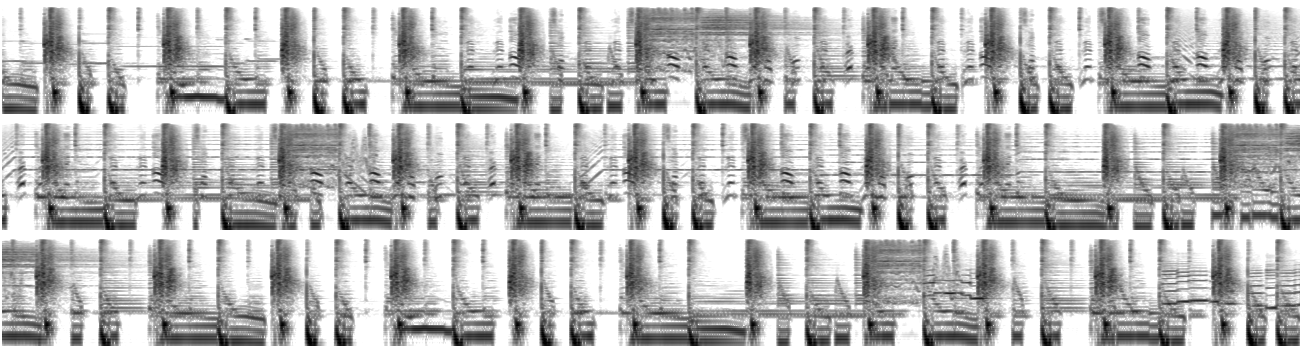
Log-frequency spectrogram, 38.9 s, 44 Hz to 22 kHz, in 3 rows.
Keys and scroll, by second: 2.4 shift+a, 5.4 Tab, 5.8 s, 7.2 1, 7.7 ctrl+b, 9.4 Tab, 16.3 3, 16.5 Return, 17.7 shift+d, 18.2 shift+z, 20.8 g, 21.0 shift+z, 21.5 g, 21.7 z, 23.6 shift+d, 24.0 shift+z, 25.6 r, 28.3 alt+a, 30.0 shift+d, 30.2 shift+z, 31.4 Tab, 31.8 s, 33.0 Tab, 37.6 alt+a.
